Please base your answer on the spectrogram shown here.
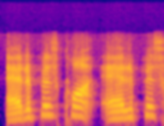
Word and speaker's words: Oedipus: Okay, so Oedipus complex, E, the O is silent.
